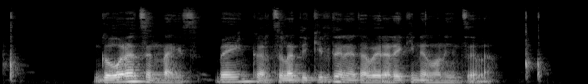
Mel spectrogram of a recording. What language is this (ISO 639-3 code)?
eus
